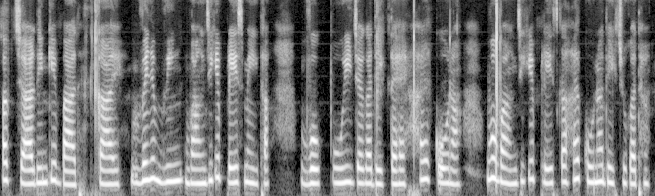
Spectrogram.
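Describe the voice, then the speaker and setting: A woman's voice: on the high side, steady tone, a little slow, mellow, dry recording. A woman narrating a fan story in a casual, conversational way, now and then correcting herself.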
